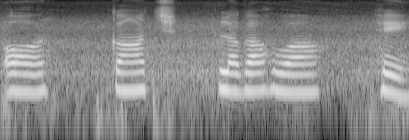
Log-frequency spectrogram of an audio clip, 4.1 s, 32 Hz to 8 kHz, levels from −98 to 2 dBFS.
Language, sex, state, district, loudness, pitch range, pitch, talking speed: Hindi, female, Madhya Pradesh, Dhar, -15 LUFS, 215-230 Hz, 220 Hz, 75 wpm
